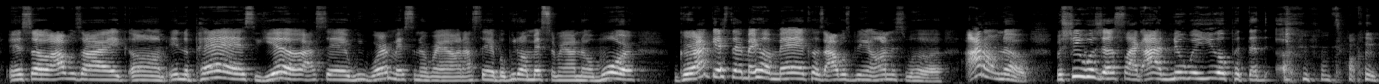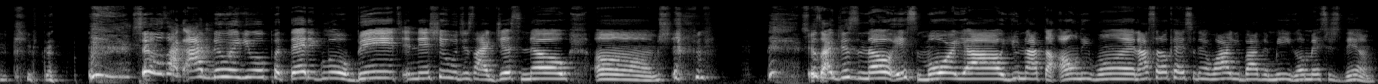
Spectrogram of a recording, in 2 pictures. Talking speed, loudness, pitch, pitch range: 225 wpm, -16 LUFS, 245 Hz, 220-275 Hz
